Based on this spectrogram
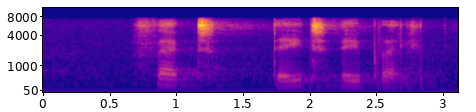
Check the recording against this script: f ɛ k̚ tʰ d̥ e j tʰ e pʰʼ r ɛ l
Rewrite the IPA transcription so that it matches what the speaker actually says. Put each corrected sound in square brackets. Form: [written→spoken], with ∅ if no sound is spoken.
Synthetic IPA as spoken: f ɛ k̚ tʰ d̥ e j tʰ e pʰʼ r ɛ l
